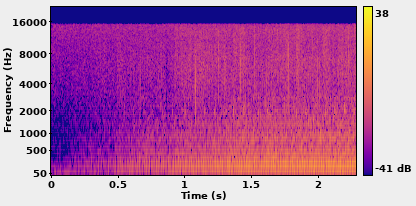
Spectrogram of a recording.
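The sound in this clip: A car engine hums steadily as the vehicle drives along a country road at night. The low, even drone builds gradually in loudness, with no voices.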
